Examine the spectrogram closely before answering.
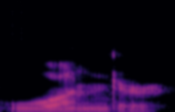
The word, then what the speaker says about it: wonder: remember the pronunciation difference wander with the open Sound aw wonderand and wonder with the closed sound uh uh uh W Wonder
